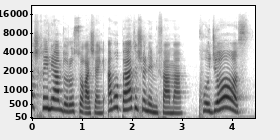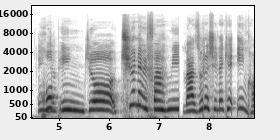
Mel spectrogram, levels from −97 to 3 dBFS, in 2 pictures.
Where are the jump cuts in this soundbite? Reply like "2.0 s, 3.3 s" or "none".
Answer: 4.5 s, 7.4 s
